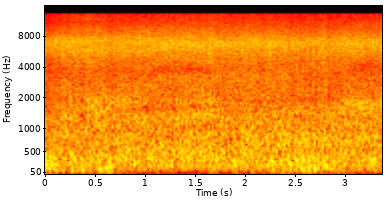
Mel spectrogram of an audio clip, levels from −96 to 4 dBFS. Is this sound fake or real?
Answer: fake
